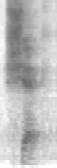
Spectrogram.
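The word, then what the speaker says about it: Sheikh: You say it right, I say it wrong. I say she Yeah, it's Sheekch is what they they how they pronounce it.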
